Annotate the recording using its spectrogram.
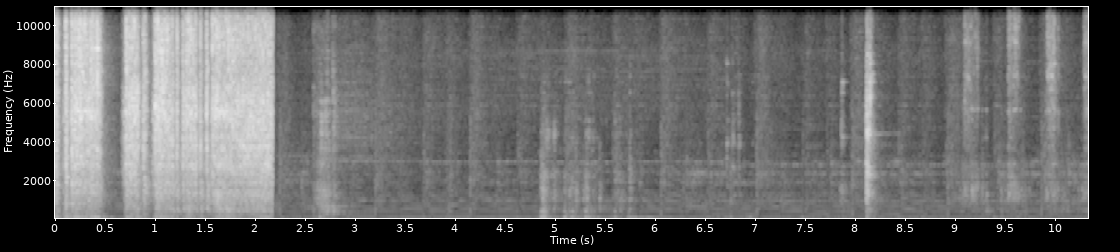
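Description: Cordless drill/driver running in two short bursts over the first two seconds, taking the bolts out of a swivel-seat base. Then a few light metal clicks from parts being handled, over background music.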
